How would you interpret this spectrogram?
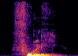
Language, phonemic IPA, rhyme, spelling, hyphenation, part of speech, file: Dutch, /ˈfu.li/, -uli, foelie, foe‧lie, noun, Nl-foelie.ogg
- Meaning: 1. mace (Myristica fragrans) 2. mace, a spice obtained from the fruit of the nutmeg 3. archaic form of folie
